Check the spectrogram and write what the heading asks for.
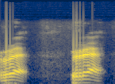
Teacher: लुंठित का मतलब जैसे बोलना है र, र, तो ये क्या है, जीवा जो आपका क्या एक गुच्छे जैसा बन रहा है ना, लुंठित हो जा रहा है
